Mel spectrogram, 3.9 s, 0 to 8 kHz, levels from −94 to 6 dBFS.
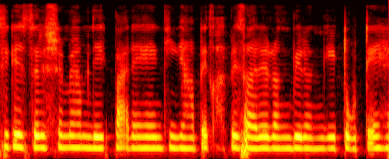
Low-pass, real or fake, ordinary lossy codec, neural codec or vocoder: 7.2 kHz; fake; none; codec, 44.1 kHz, 7.8 kbps, Pupu-Codec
